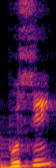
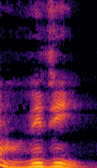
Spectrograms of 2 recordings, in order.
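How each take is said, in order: First: It is said with an 'oo' vowel and 's'. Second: It is said with an 'i' vowel and 'z'. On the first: The speaker calls it wrong. "बुसी नहीं" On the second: The speaker calls it right. "इसे हम पढ़ते हैं विजी"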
